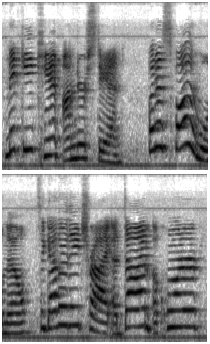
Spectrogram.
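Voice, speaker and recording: A young adult woman reads a children's book aloud with expressive, deliberate phrasing, recorded in a small room at home on a webcam mic. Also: high voice. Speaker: teacher reading a children's book. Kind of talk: read-aloud storytime narration. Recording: clearly noisy, humming home recording.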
